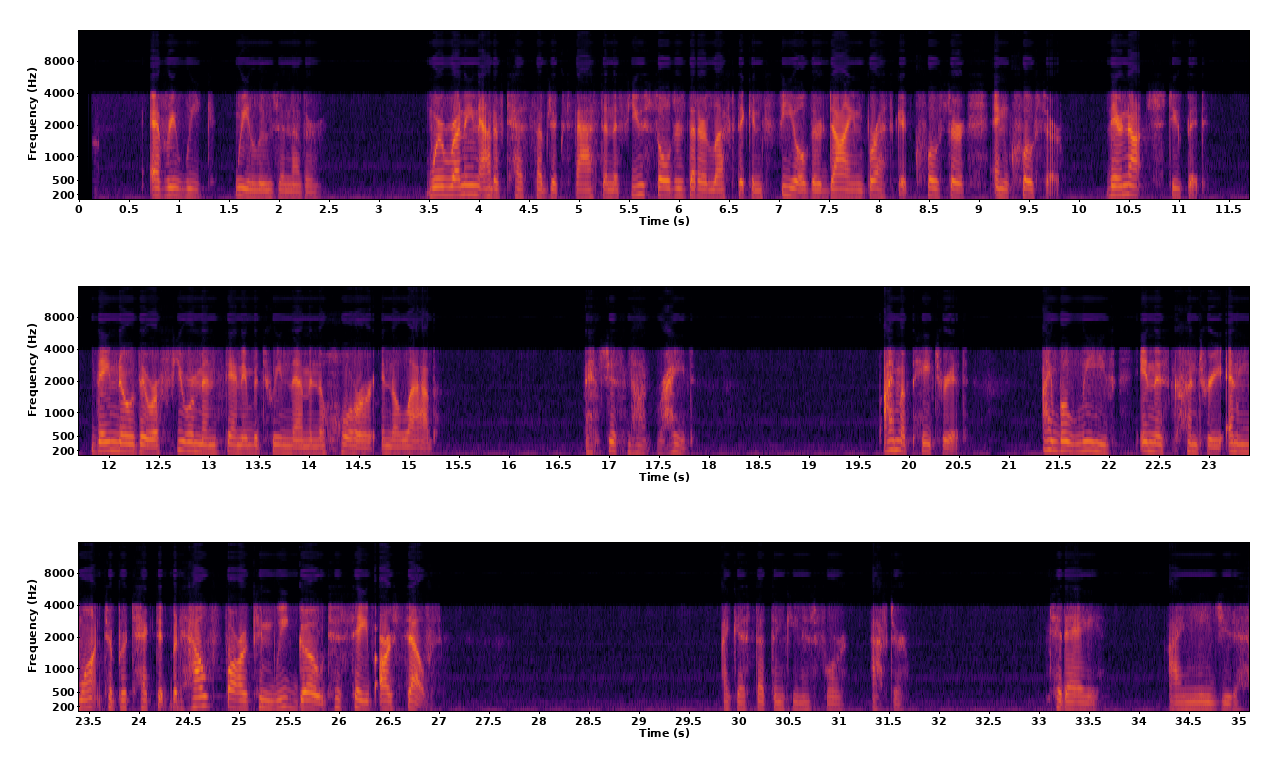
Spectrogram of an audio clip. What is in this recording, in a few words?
Cell Call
